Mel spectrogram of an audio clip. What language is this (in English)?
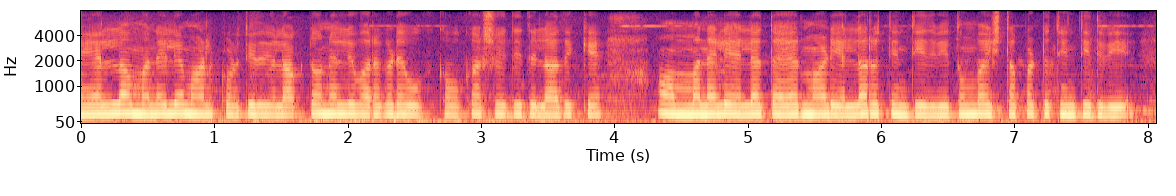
Kannada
